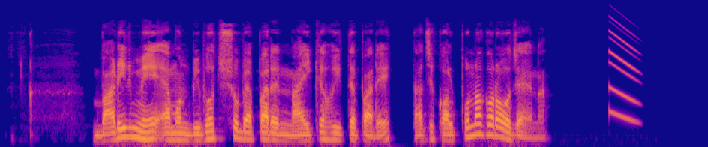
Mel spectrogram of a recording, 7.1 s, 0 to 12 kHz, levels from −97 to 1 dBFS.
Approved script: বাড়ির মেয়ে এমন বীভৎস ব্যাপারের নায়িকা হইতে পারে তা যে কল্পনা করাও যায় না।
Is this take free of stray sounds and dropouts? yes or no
no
